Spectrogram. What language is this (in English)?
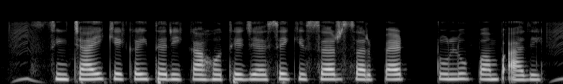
Chhattisgarhi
